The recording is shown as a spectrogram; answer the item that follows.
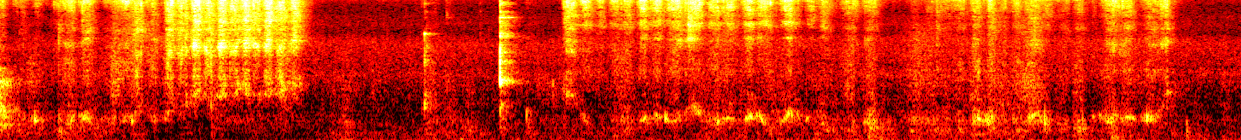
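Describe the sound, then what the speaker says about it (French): Steady bristly scrubbing of a toothbrush, close and fairly loud, with brief pauses and a sharp click partway through; no talking. "Il faut mouiller la brosse à dents."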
